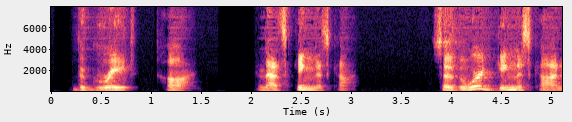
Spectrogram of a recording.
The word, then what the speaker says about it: Genghis Khan: And that's Genghis Khan. So the word Genghis Khan is actually his title, the Great Khan. We can also see this as Chinggis Khan. Chinggis Khan, however you wish to pronounce it.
